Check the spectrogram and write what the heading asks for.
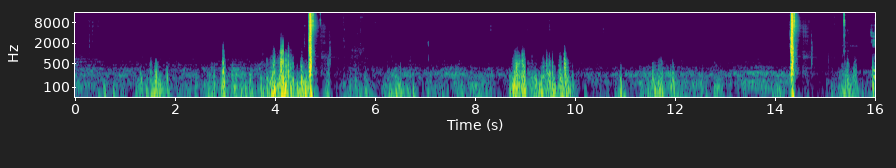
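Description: Two single pistol shots from a Sig P320, about nine and a half seconds apart, each a sharp crack, with low rumbling noise in between.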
